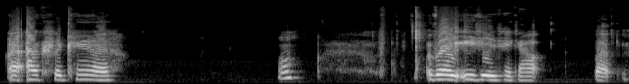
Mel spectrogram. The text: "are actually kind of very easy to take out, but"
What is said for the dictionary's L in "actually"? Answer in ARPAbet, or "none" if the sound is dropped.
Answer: L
